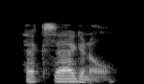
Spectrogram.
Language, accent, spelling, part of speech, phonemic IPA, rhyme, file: English, Canada, hexagonal, adjective, /hɛkˈsæɡ.ə.nəl/, -æɡənəl, En-ca-hexagonal.oga
- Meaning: 1. Having six edges, or having a cross-section in the form of a hexagon 2. Having three equal axes which cross at 60° angles, and an unequal axis which crosses the others at 90° angle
